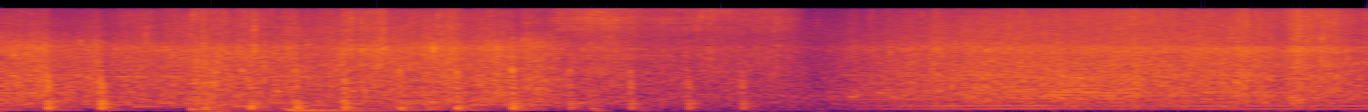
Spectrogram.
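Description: Lake water splashing against rocks, then from about five seconds in the steady low hum of a fishing boat's outboard motor running.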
